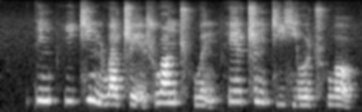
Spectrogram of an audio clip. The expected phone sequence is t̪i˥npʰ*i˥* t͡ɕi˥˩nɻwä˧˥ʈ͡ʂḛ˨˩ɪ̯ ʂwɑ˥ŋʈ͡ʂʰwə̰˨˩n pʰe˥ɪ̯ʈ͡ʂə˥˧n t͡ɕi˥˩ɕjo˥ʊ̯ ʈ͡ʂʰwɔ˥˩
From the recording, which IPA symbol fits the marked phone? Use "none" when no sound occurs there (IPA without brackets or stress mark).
i˥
